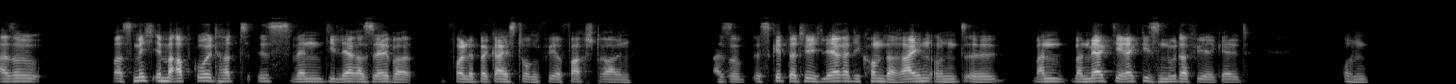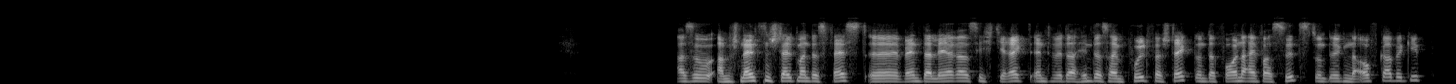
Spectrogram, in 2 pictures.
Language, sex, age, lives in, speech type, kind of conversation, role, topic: German, male, 20-24, Germany, conversation, podcast, guest, Welchen Einfluss hat eine Lehrkraft oder ein Mentor auf deine Lernfreude gehabt?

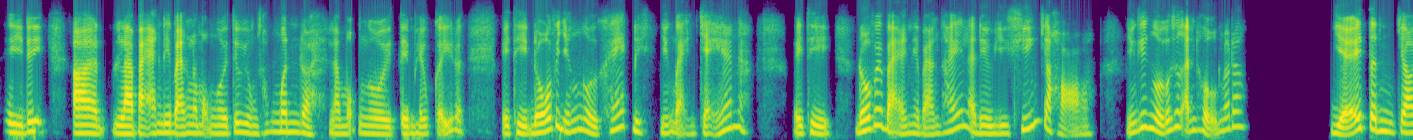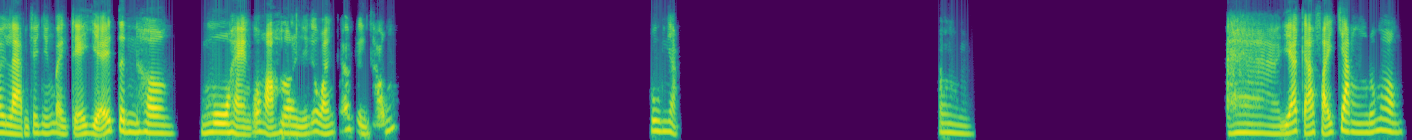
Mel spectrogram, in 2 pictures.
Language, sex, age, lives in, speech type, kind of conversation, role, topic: Vietnamese, female, 30-34, Vietnam, conversation, podcast, host, Bạn nghĩ influencer ảnh hưởng đến thói quen tiêu dùng ra sao?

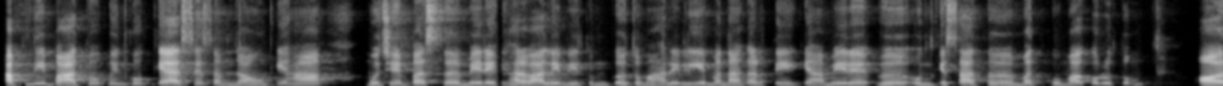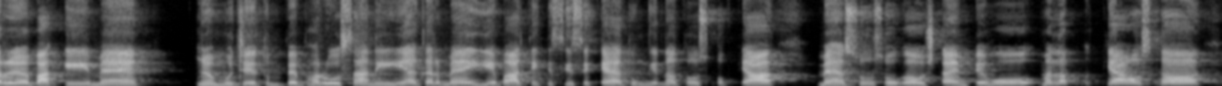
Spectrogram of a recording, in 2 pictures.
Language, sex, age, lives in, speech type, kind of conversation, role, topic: Hindi, female, 30-34, India, conversation, advice, user, मैं अपने दोस्त के साथ अपनी सीमाएँ स्पष्ट रूप से कैसे तय करूँ और अपनी भावनाएँ कैसे व्यक्त करूँ?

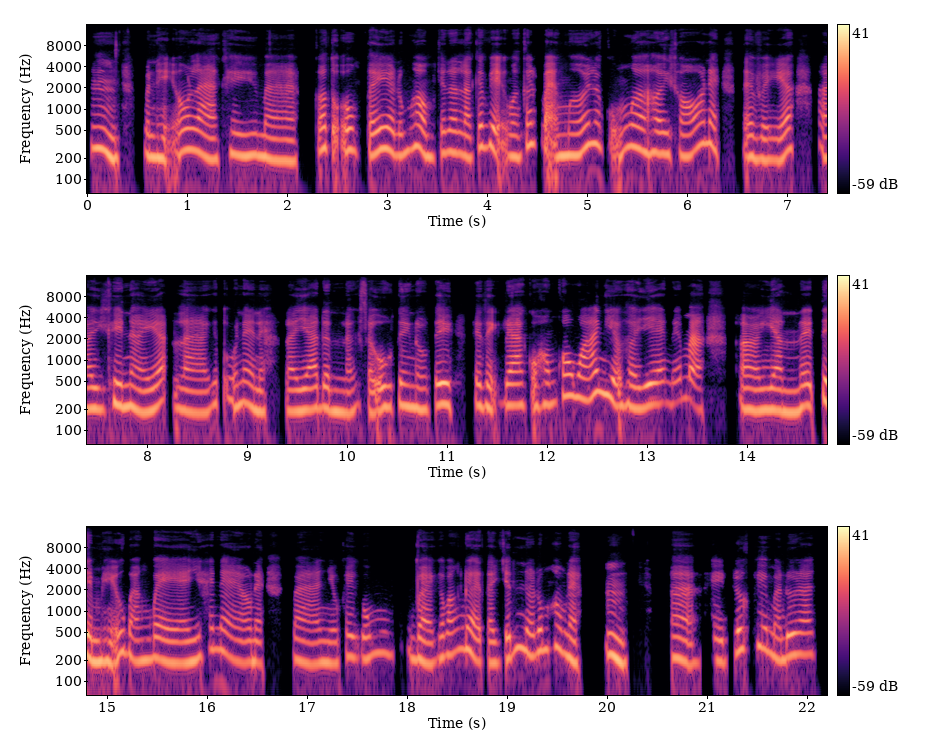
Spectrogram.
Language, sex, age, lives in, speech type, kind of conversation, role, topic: Vietnamese, female, 20-24, Vietnam, conversation, advice, advisor, Làm thế nào để kết bạn mới khi đã lớn tuổi?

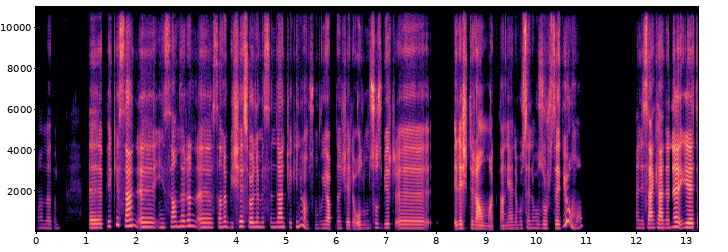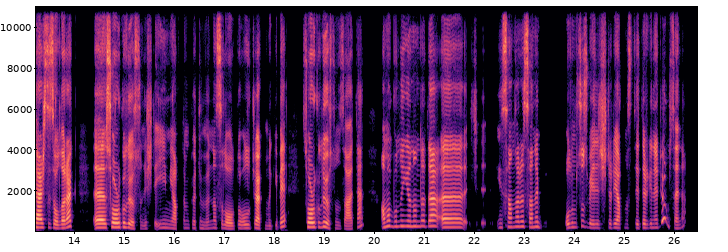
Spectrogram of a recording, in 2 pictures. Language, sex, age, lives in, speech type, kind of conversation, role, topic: Turkish, female, 50-54, United States, conversation, advice, advisor, Kendi yeterliliğini sürekli sorgulayıp yetersiz hissettiğini ne zaman ve hangi durumlarda daha çok yaşıyorsun?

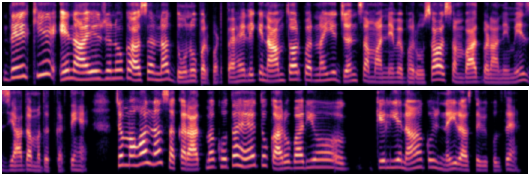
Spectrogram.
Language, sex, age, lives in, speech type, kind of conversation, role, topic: Hindi, female, 20-24, India, read, expert-assistant, expert, अगर किसी देश को अपने पड़ोसी देशों के साथ रिश्ते सुधारने हों, तो उसे कौन-कौन सी रणनीति अपनानी चाहिए?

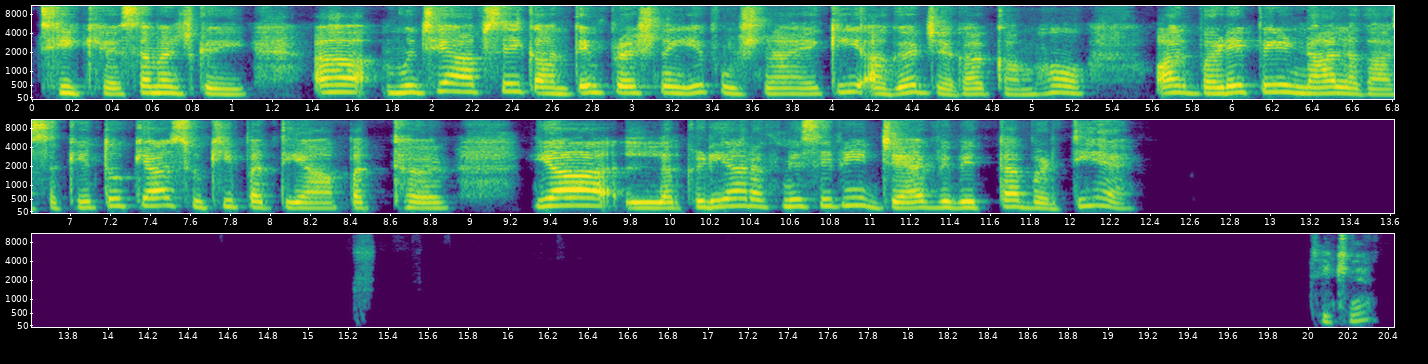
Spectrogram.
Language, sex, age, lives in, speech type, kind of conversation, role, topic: Hindi, female, 45-49, United States, read, expert-assistant, asker, हम अपने आस-पास के बगीचे या पार्क को ऐसा कैसे बना सकते हैं कि पक्षी और तितलियाँ ज़्यादा आएँ?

